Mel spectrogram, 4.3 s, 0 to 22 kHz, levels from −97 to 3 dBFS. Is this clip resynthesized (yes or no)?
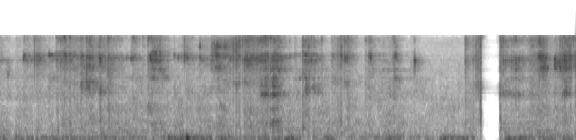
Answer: yes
